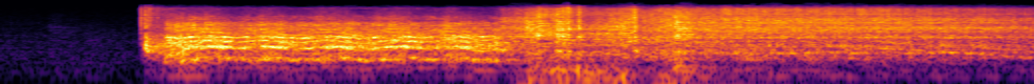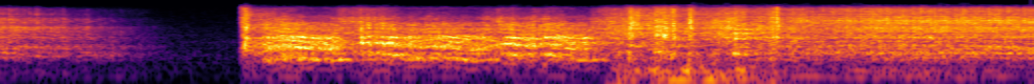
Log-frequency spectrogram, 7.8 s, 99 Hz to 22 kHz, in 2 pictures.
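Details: Long-sitting 318 engine, junked carburetor from sitting forever, primed with gas and jumped: it catches, runs ragged and uneven, fades out, then refires. Rough running blamed on the carburetor.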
